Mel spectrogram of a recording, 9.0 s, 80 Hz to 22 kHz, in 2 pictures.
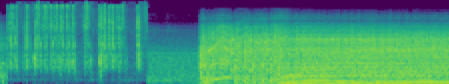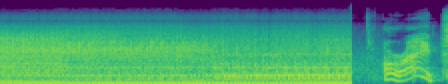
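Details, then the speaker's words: Porsche 911 (996/997 Turbo) after replacing a starter that made bad noises and needed two or three attempts with a new Bosch unit: brief clean cranking, engine catches at once into steady idle, no grinding or whirring; normal starter cranking and start. "that was amazing fired straight up and no sounds at all"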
